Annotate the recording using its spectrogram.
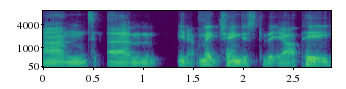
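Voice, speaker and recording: In a British accent, a man talks at a fairly slow pace against a quiet background. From Britain. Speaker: tax software consultant. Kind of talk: webinar interview. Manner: hesitant, many repetitions.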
